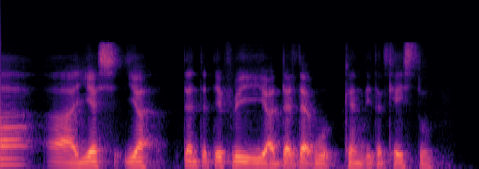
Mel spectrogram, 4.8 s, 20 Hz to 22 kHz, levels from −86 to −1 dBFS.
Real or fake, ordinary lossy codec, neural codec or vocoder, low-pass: fake; none; codec, 16 kHz, about 1 kbps, DyCAST, with the encoder's durations; none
